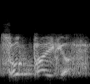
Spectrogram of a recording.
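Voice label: Korean enemy detected mood low, speech; War Thunder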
